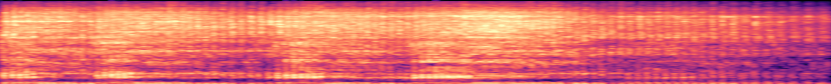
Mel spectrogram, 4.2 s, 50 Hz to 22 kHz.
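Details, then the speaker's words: 1982 Honda XL80S single-cylinder motorcycle that sat for years, just kick-started: thumping, slightly hunting uneven idle that swells and dips; cold engine running and still warming up. "Oh, see, it's still got to warm up a little bit. So let's let it warm up."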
